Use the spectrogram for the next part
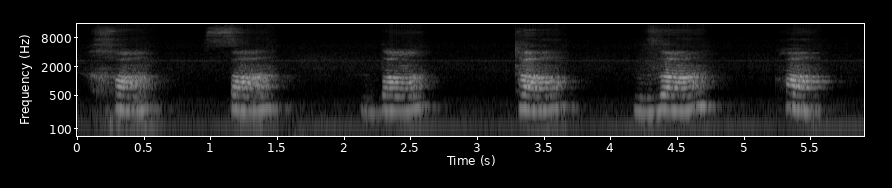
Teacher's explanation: Dediğim gibi bunların üzerine fetha dediğimiz E sesini veren hareke geldiği zaman bunları kalın A şeklinde okuyacaksınız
